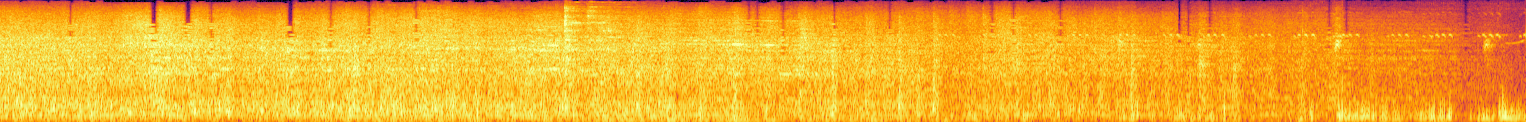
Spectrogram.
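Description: Freight train cars rolling past at speed: a steady rumble and clatter of steel wheels on the rails. It fades down near the end as high chirping comes in.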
